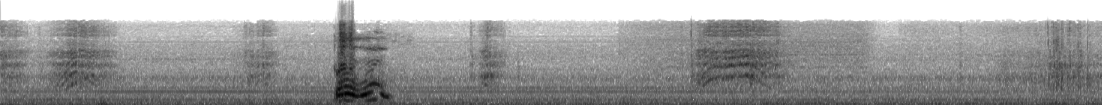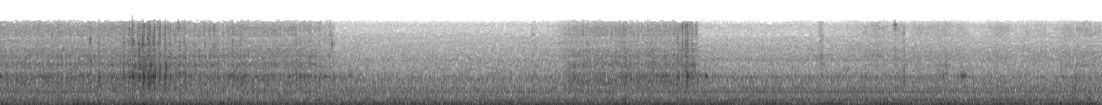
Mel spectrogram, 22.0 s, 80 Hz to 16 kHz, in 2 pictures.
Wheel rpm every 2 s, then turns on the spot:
20, 0, 0, 50, 10, 30, 30, 10, 10, 10, 10.
10-18 20-22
